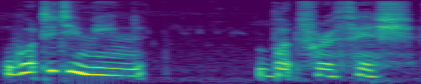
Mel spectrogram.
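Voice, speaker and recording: Breathy, shy young court lady. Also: medium pitch, lively intonation, unhurried. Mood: curious, gentle. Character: shy, dreamy, reticent young palace lady. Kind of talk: radio drama acting.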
